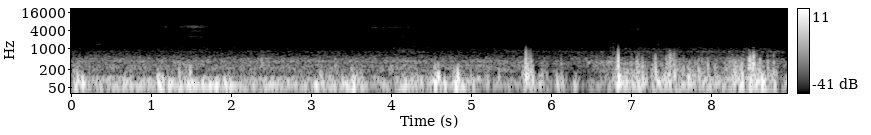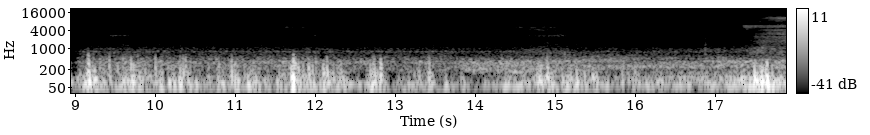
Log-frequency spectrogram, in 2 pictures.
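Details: Golden retriever snoring while asleep, with low, rough rumbling breaths and soft snorts against quiet room noise.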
